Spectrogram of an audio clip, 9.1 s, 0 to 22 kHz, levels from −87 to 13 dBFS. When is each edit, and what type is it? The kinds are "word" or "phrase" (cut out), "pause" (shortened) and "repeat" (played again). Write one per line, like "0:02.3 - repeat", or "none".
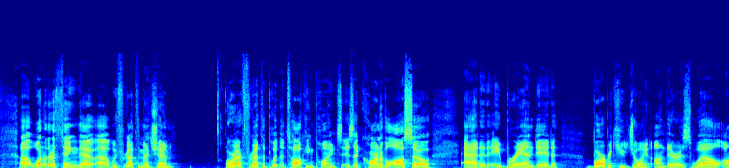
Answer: none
